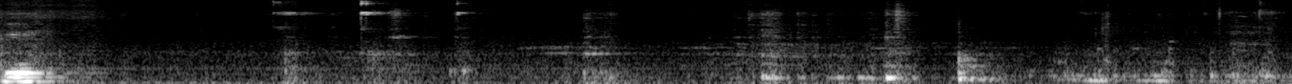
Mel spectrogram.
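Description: Near silence: faint room tone with a few soft, short clicks, the loudest about three seconds in.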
